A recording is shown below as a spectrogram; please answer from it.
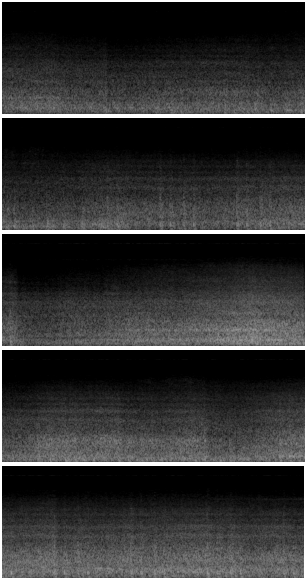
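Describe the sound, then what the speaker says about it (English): A Docklands Light Railway train rolls into Beckton with a steady rumbling roar that swells midway, rails clattering softly as it approaches and slows, no talking. "The official first train arrives at Beckton"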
